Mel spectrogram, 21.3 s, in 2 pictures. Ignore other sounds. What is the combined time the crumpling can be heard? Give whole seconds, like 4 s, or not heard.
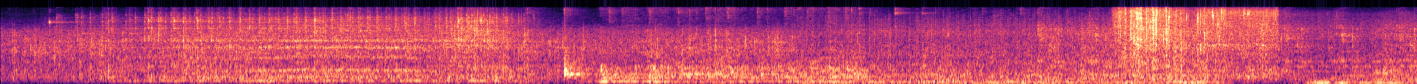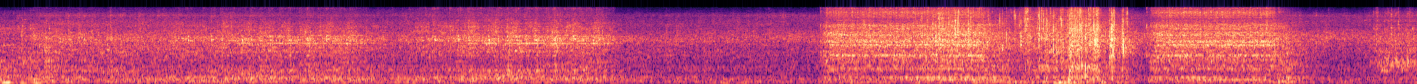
3 s.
